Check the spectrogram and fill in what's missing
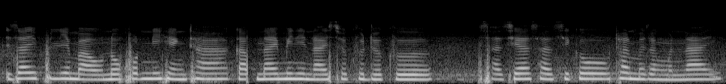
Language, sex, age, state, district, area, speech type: Bodo, female, 18-30, Assam, Chirang, rural, spontaneous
